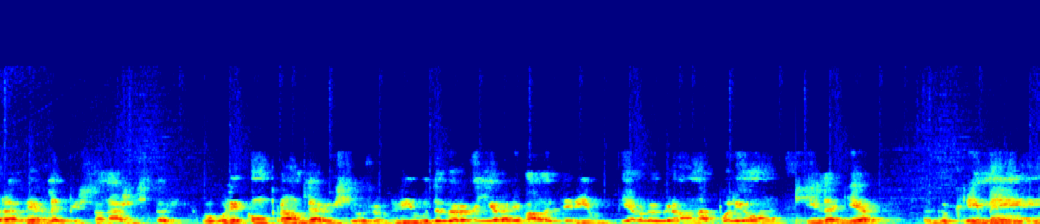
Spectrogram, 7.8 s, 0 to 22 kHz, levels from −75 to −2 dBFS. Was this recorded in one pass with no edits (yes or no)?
no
